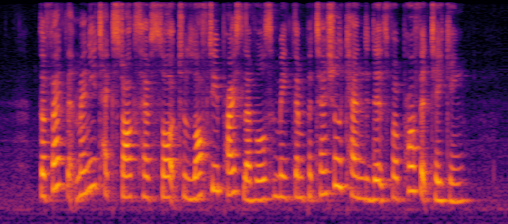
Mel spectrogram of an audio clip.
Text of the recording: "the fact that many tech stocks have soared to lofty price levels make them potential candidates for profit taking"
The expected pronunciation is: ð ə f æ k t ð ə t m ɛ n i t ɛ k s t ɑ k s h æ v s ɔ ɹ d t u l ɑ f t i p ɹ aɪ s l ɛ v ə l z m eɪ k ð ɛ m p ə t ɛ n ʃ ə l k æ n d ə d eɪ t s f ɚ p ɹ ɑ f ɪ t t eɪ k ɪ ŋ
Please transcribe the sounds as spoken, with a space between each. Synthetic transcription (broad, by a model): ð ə f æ k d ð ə t m ɛ n i t ɛ k s t ɑ k s h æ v s ɔ t u l ɑ f t i p ɹ aɪ s l ɛ v ə l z m eɪ k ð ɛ m p ə t ɛ n ʃ ə l k æ n d ə d eɪ t s f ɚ p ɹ ɑ f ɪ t t eɪ k ɪ ŋ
